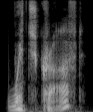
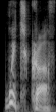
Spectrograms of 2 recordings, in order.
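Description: First: "Witchcraft" rising, softer, as a question; questioning echo. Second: "Witchcraft" stated with a falling tune; stated answer. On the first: Luke queries his friend's suggestion, "Witchcraft" rising in puzzlement. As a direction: echo "Witchcraft" back in doubt. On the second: Jimmy gives the reason for going there, "Witchcraft" falling. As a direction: announce "Witchcraft" as a settled answer. Confident answer, echoed as question. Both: Acted.

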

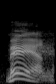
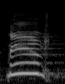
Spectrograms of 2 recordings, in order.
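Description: First: Said in the usual way. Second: Very high shocked "man"; shocked Jesus. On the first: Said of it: "how else would he say it". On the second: Shown as a demonstration. Jesus to the man in the crowd, shocked squeak. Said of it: "That's my Jesus shocked voice".

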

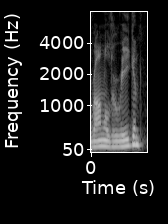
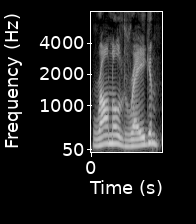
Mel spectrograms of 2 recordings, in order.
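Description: First: "Reagan" as REE-gan; long "ee" in "Reagan"; correct pronunciation. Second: "Reagan" as RAY-gan, higher and louder; long "ay" in "Reagan"; usual mispronunciation. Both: Shown as a demonstration. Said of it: "really his name should have been".

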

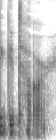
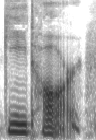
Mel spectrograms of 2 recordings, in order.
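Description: First: Said in the usual way. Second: "guitar" as GEE-tar, stress up front; country "guitar". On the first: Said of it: "He didn't say guitar". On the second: Shown as a demonstration. Podcaster correcting listeners on [name]'s word, "guitar" as GEE-tar. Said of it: "He didn't say guitar. He said guitar".

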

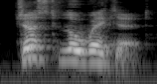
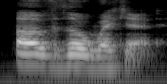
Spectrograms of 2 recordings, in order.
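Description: First: Just the wicked with the word the raised, then a falling close; stress on the. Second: Of the wicked with the word of hit loud and held; stress on of. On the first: Preacher narrowing Job's words down, stressing the. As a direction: set the word the apart as the point. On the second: Preacher pointing out a small word to the congregation, hitting of. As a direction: lean hard on of, then let the wicked fall away. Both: Shown as a demonstration.

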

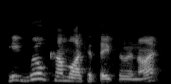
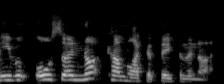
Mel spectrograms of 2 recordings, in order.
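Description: First: "will" stressed, tune left rising at the end. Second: "not" stressed, tune falling at the end. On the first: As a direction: lean on "will" as the affirmed answer. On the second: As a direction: lean on "not" as the opposite answer. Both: Shown as a demonstration. Sets two answers against each other.

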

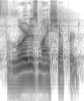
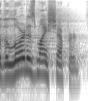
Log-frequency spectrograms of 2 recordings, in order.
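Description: First: Said in the usual way. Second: Said out loud and strong; proclaimed. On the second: Shown as a demonstration. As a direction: declare it boldly.

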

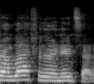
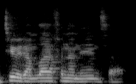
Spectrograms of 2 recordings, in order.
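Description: First: Higher, firmer comeback; repeated retort. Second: Soft, understated comeback; dry retort. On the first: Man repeating himself to the challenging teen, raised and pointed. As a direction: say it up so he hears it this time. Repeats it after "What'd you say?. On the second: Man to the teen who called him funny, quietly dry. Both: Retold or imitated.

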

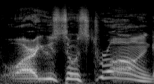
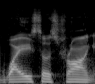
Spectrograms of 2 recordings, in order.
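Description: First: High, slow hammed-up yell; mock shout. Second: Said in the usual way. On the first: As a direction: wail it out in mock disbelief. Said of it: "I'm like". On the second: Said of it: "open my mouth and be like".

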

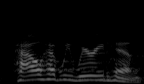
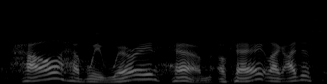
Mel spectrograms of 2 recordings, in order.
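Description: First: Said in the usual way. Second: Put-on slow, drawn-out Valley girl voice. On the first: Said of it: "how I think the Hebrew reads". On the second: Pastor voicing the people's complaint as a slow Valley girl. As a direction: play it like a baffled Valley girl, stretching each word. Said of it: "Like a Valley girl would be like".

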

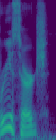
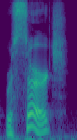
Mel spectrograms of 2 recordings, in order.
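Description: First: Said in the usual way. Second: Research with the second syllable punched and rising; stress on second syllable. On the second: Shown as a demonstration. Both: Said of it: "bonus points for emphasis on the second syllable".

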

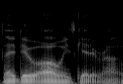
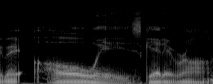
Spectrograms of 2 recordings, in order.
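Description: First: Said in the usual way. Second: "always" stretched long, low and slow; slow, lower, softer line, dragging out "always"; drawn-out emphasis on "always". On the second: Shown as a demonstration. Telling co-host they get it wrong consistently, "always" drawn out. Repeats it slowly to underline consistency.

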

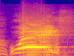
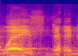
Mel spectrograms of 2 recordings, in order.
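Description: First: Much higher and louder, a cry of despair; anguished scream. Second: Retold sob, higher and a bit louder; mock sobbing. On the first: Retold or imitated. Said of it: "He just screamed out". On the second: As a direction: sob the word out, mildly acted. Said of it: "Then he sobbed and said".

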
